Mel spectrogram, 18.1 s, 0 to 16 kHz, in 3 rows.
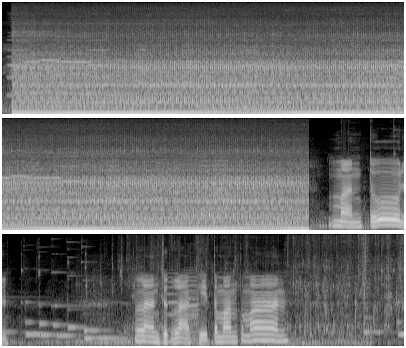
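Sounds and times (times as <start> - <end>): engine idling: 0.0 - 10.8.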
